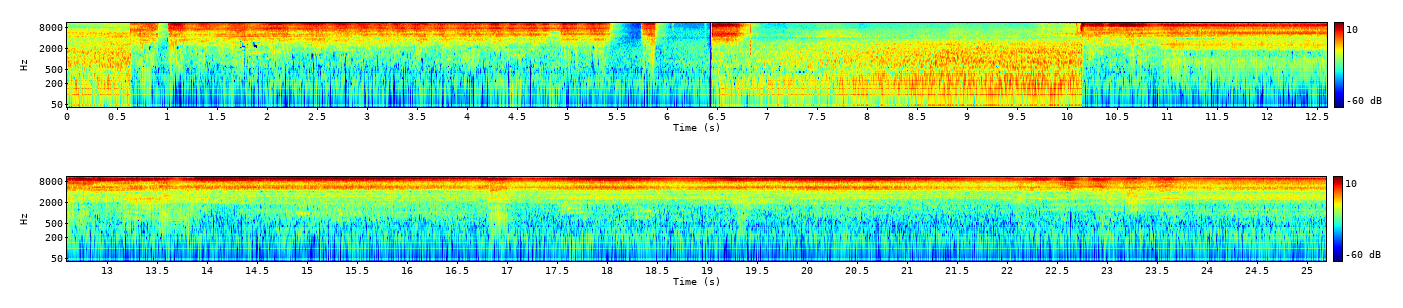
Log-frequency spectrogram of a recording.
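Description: Electric tattoo machine buzzing steadily as the needle lines black ink into skin. It cuts out briefly twice about five and six seconds in, and settles into an even, unbroken buzz from about ten seconds in.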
